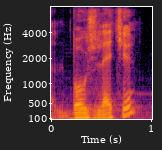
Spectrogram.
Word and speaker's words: Beaujolais: Wij hadden een lekker Beaujolaisje, een natuurwijn, een Beaujolais natuurwijn, Beaujolais, sorry, zeg ik het goed? – Zeker, aangeraden door onze wijngoeroe Cesar Majorana.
